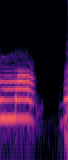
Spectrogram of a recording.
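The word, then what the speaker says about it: المغضوب: Nggak boleh dipantulkan, Nek. Dia nggak memantul. Au. Ghairil maghdubi Nah, gitu.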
